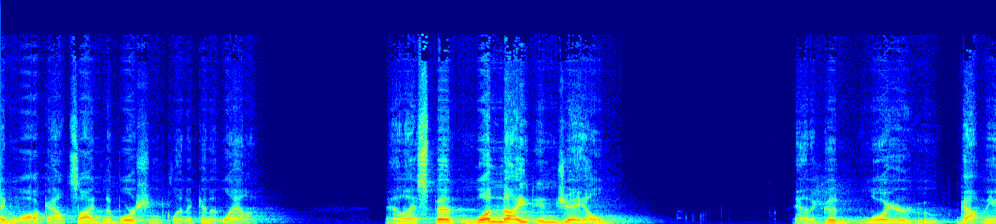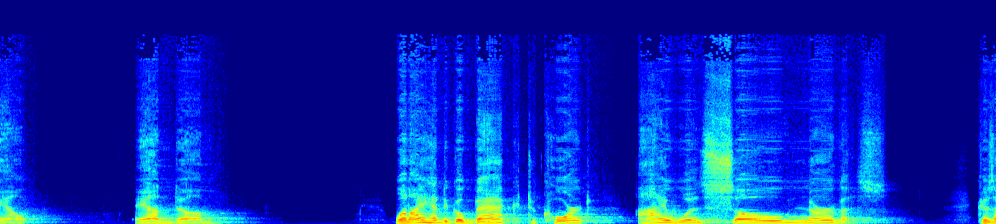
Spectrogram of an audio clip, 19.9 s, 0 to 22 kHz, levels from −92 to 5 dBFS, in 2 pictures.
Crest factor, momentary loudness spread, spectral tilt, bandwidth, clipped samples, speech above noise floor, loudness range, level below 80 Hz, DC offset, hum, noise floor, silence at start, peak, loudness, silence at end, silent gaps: 22 dB; 16 LU; -6 dB/octave; 19 kHz; under 0.1%; 59 dB; 9 LU; -68 dBFS; under 0.1%; none; -83 dBFS; 0 s; -4 dBFS; -24 LUFS; 0 s; none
